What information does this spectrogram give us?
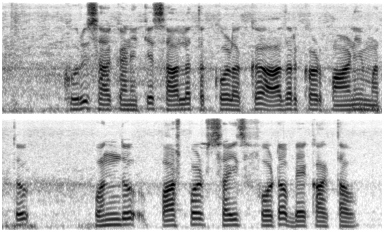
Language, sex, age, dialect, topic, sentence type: Kannada, female, 25-30, Northeastern, agriculture, statement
